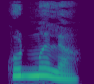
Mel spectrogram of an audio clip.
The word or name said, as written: ಕುಟ್ಮಲ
